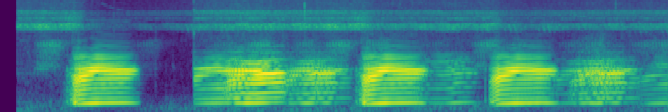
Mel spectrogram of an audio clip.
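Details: Banded bullfrogs and frogs calling during rain: drawn-out, nasal, moaning notes, each about half a second to a second long, repeated with short gaps. Several callers overlap, and a steady high insect-like hum runs underneath.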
